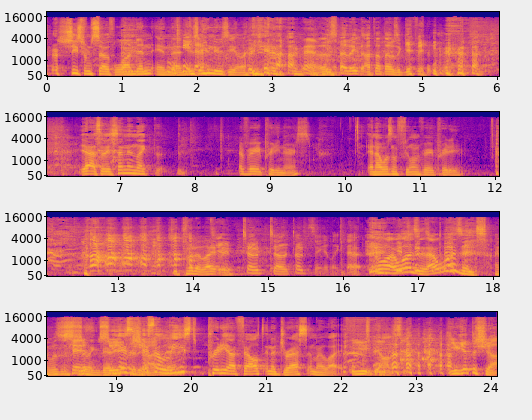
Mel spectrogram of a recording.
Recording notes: Live from The Art Bar. It's a Live Show Double Header!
